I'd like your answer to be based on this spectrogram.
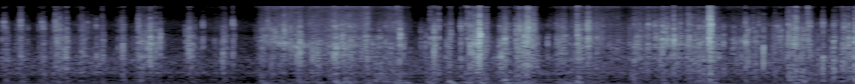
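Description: Long painted nails scratch and crinkle an empty, wrinkled kraft-paper shopping bag with blue print. The result is a dense run of bright, dry crackles and rustles, with sharper snaps standing out and almost no low end.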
